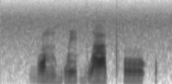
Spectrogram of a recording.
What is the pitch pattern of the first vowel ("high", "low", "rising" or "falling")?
falling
